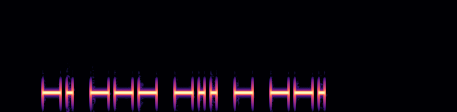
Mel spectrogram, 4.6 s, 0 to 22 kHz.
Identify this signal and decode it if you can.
Morse code, heard as a keyed tone, about 20 wpm, 700 Hz. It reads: NODTG
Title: Code Groups - 5 Letters - 20wpm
